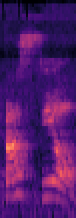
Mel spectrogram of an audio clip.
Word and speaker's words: patient: Pour 100% des patients, la T, dans ce cas, ça se prononce comme C.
